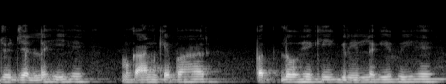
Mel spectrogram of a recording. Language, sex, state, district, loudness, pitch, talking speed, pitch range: Hindi, male, Uttar Pradesh, Lalitpur, -18 LUFS, 115 Hz, 175 wpm, 110-120 Hz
